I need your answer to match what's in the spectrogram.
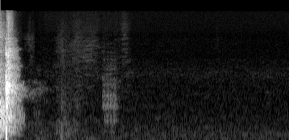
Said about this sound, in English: Let's do a clap on three. One, two, three.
